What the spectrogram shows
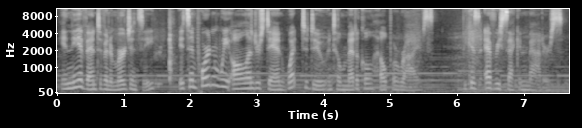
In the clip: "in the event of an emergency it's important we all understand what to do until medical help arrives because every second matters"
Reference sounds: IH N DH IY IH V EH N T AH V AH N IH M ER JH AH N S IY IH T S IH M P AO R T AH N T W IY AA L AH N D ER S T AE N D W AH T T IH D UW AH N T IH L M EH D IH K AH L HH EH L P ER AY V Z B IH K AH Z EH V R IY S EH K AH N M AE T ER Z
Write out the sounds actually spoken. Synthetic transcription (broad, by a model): IH N DH IY IH V EH N T AH V AH N IH M ER JH AH N S IY IH T S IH M P AO R T N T W IY AA L AH N D ER S T AE N D W AH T T IH D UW AH N T IH L M EH D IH K L HH EH L P ER AY V Z B IH K AH Z EH V R IY S EH K N M AE T ER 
